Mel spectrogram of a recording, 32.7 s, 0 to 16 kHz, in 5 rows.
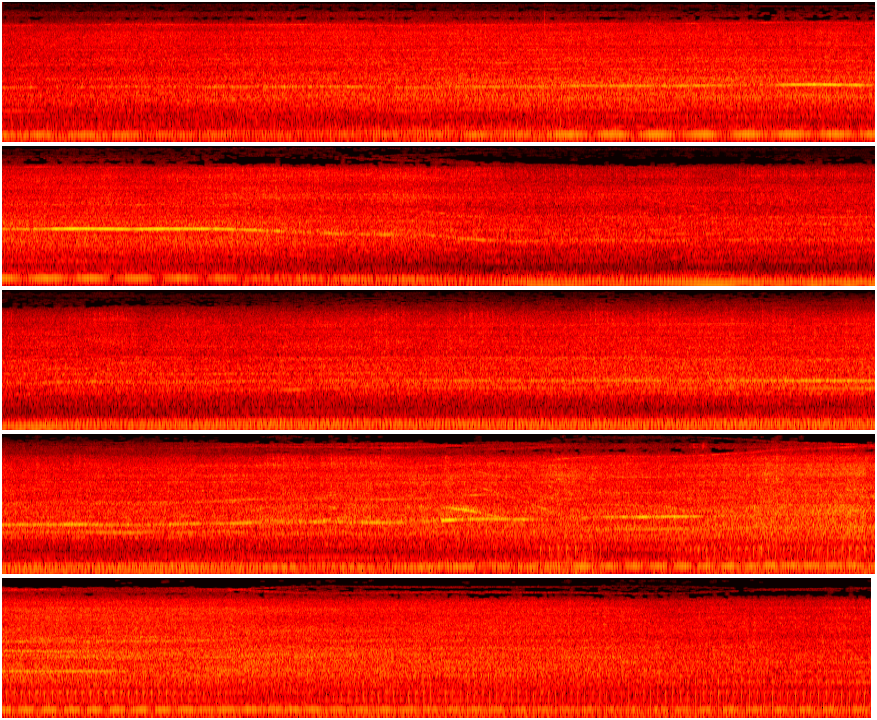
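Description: John Deere 8530 tractor's diesel engine running steadily under load while pulling an 11-shank V-ripper subsoiler. Its note drops about ten seconds in and picks back up a few seconds before the end, with a thin whine above it.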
